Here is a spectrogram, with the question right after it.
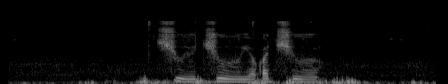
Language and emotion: Russian, neutral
